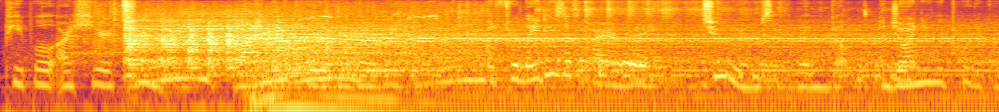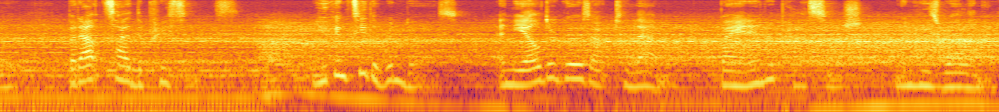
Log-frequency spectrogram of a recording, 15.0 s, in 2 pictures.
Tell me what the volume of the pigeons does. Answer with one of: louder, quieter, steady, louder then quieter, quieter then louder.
quieter.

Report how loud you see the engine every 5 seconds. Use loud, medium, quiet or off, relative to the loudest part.
loud, medium, medium.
